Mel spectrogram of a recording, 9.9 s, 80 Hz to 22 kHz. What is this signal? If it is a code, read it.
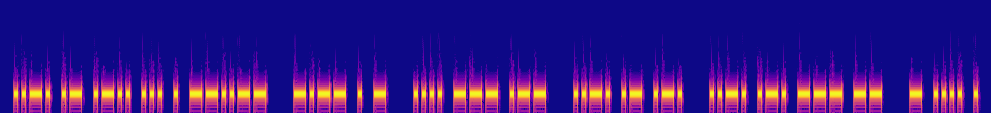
Morse code, heard as a keyed tone, about 30 wpm, 700 Hz. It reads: FALSE, YET HOW FAR FROM THE
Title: Sentences from Top 1600 Words 30wpm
